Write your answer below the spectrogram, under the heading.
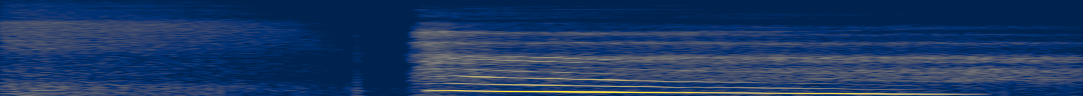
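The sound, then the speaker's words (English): A deep breath during a guided forgiveness meditation: a long, airy inhale, a brief pause, then a voiced, sighing exhale that slides steadily downward in pitch and slowly fades, with no talk over it. “Let's take that deep breath. Once more.”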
